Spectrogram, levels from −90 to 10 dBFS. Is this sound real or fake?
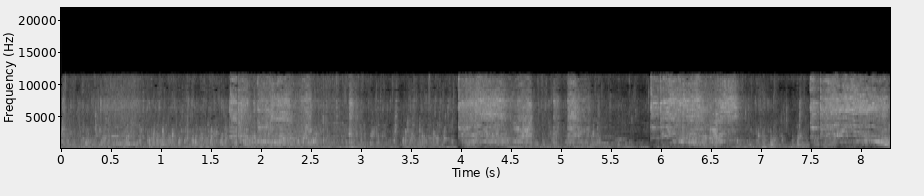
real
